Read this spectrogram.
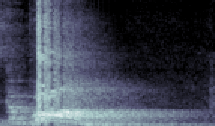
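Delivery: loud, drawn-out imitated crash; sudden bang. Mouse hears the trap go off, a loud booming bang. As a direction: boom it out like a trap snapping shut.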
